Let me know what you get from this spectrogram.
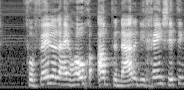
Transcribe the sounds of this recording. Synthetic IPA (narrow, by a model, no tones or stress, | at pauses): v̥ʊːɹvejlərɛjɦowχəʔɑmtənaːɾəndiχejnzɪtɪŋ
